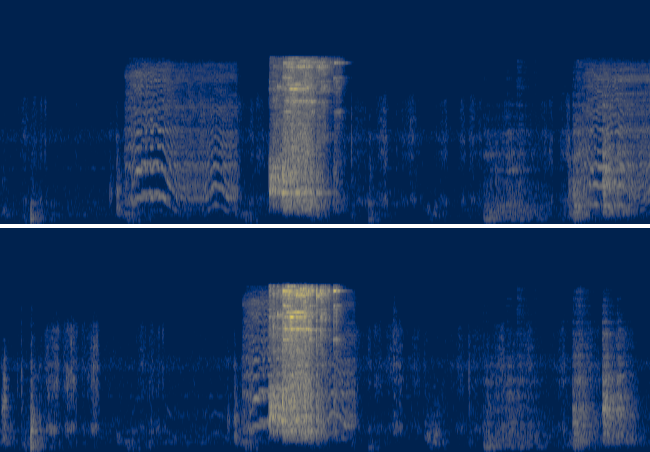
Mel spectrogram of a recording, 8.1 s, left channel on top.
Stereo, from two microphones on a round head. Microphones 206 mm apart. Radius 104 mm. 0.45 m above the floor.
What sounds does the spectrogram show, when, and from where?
3.4 s breaking glass: 65° right (ahead or behind), 1.7 m
6.0 s a drawer: 10° left (ahead or behind), 1.4 m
